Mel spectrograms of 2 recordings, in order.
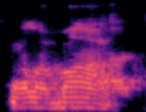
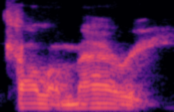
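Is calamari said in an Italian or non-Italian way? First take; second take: Italian; non-Italian. First: It is said the Italian way. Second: It is said in a non-Italian American way.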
